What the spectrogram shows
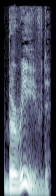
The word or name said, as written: bereaved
